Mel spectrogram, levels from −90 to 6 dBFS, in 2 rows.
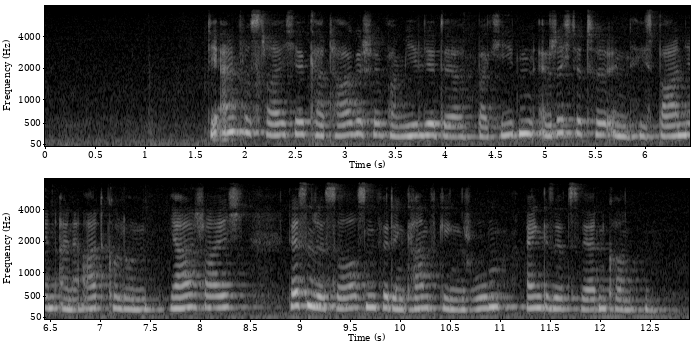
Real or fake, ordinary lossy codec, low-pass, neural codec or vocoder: real; none; 7.2 kHz; none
